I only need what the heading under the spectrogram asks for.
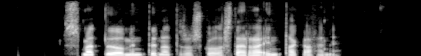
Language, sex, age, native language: Icelandic, male, 30-39, Icelandic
